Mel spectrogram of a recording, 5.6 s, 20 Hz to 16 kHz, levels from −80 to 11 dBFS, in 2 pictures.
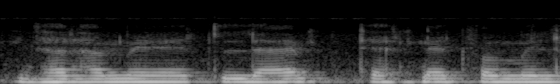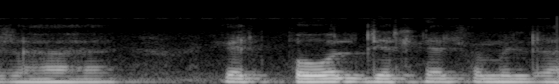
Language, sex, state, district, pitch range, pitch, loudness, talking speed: Hindi, male, Maharashtra, Mumbai Suburban, 130-135 Hz, 135 Hz, -18 LUFS, 160 wpm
